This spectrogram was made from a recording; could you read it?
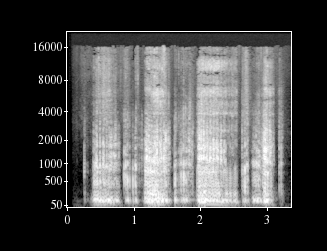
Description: دانلود صدای سگ 4 از ساعد نیوز با لینک مستقیم و کیفیت بالا
جلوه های صوتی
